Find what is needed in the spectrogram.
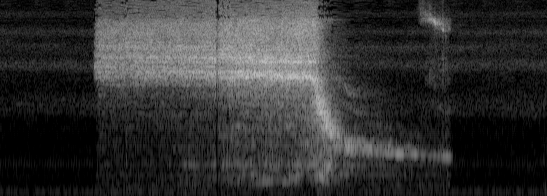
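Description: A woman's long breath blown out hard through pursed lips. It is a loud hiss for about two seconds, then falls in pitch into a breathy, whistling tone that trails off.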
